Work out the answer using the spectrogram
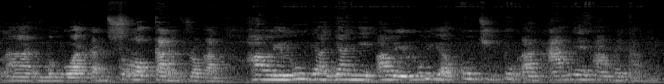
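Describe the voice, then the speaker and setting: A male pastor preaching a sermon to a congregation, lively and jokey, often asking them questions. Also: sits high. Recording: echoey hall from far off, faint noise.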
